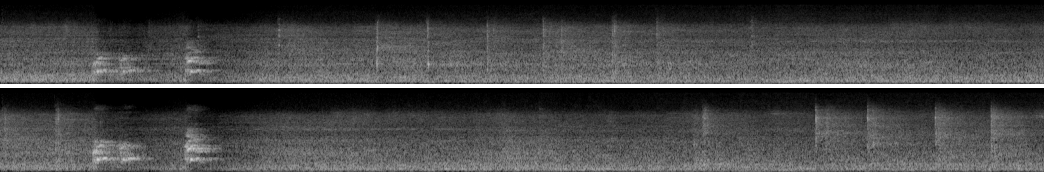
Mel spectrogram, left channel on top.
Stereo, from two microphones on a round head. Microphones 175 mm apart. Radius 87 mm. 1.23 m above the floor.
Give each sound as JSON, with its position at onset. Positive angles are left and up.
{"t": 0.9, "sound": "a shout", "side_deg": -55, "distance_m": 1.9}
